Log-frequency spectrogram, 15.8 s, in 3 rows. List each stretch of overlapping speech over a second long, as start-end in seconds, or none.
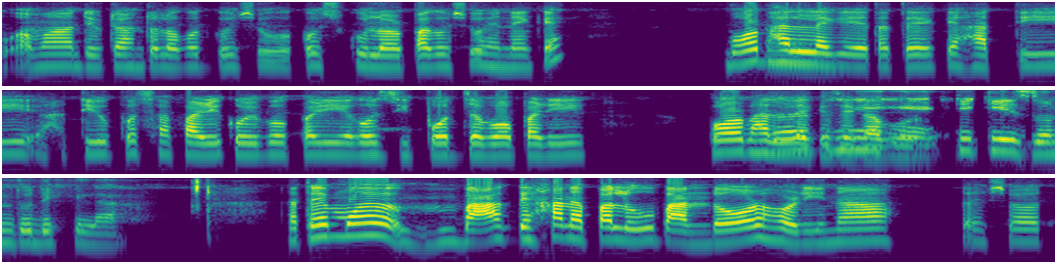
none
